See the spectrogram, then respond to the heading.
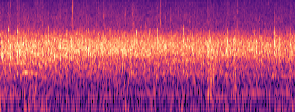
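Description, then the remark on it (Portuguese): Sustained applause from a large crowd at a morning worship service, given as applause for the Lord Jesus, dense and steady clapping for several seconds with no pauses, no voices standing out above it. “Dê um grande aplauso ao Senhor Jesus nessa manhã.”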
